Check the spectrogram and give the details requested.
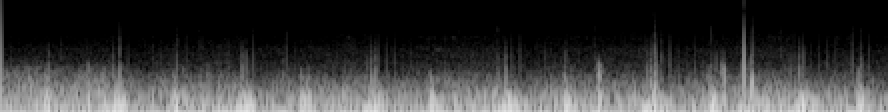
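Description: Steady, deep thumping heartbeat through a stethoscope, partly muffled by low rumbling contact noise.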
